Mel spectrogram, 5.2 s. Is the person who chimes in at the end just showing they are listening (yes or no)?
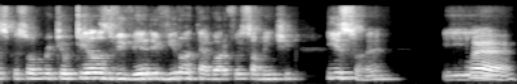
yes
